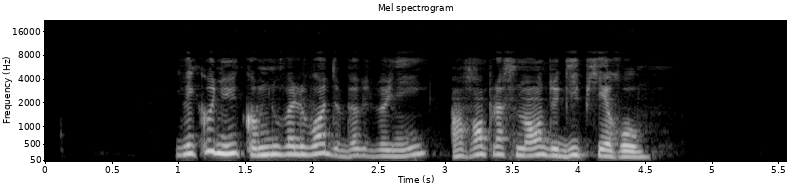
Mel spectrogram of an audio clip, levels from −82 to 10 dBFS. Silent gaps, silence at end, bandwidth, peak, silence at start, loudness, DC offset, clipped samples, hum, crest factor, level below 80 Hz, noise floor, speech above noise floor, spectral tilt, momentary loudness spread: none; 1 s; 7.6 kHz; -2 dBFS; 1 s; -17 LUFS; under 0.1%; under 0.1%; none; 14 dB; -66 dBFS; -80 dBFS; 64 dB; -7.5 dB/octave; 10 LU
